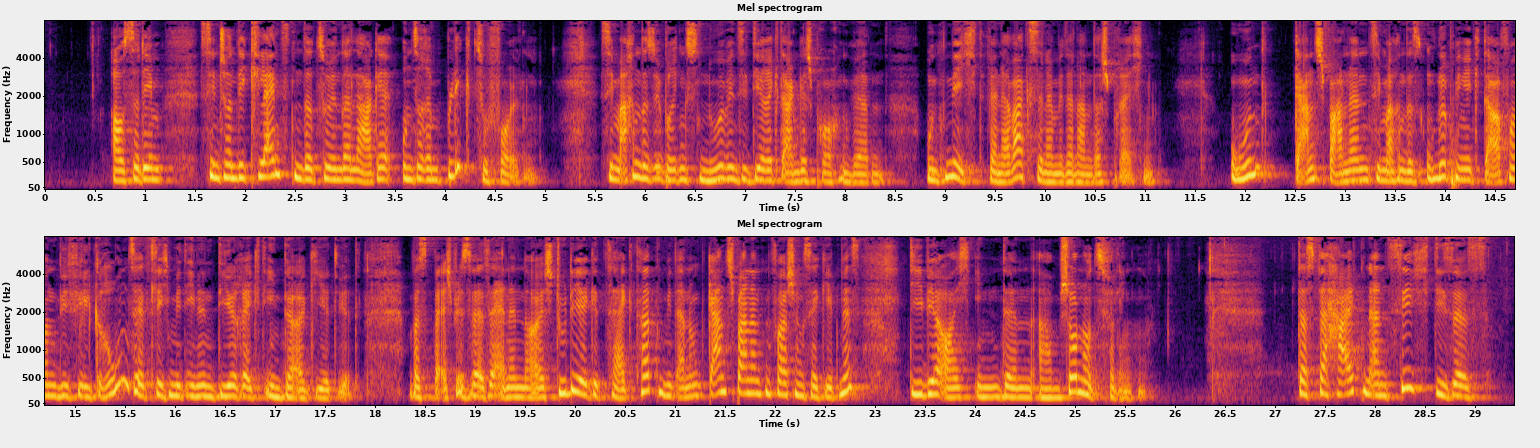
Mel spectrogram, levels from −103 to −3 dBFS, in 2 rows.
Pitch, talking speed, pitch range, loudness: 190 Hz, 140 wpm, 170-225 Hz, -17 LUFS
